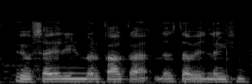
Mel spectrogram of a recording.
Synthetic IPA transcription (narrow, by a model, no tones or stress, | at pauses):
ʋewsaːiɾiːnbɐɾkaːka̰d̪ɐst̪aʋḛd͡ʒlɐɡit͡ʃʰi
